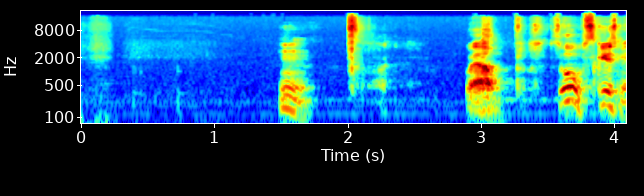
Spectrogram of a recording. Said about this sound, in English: Little burp snuck out there.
